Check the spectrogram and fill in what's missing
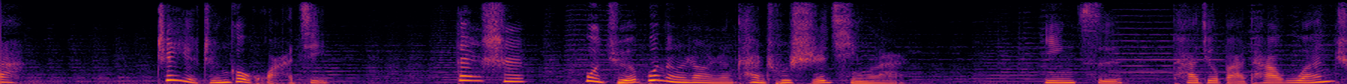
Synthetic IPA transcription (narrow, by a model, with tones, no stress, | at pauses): ʈ͡ʂɤ˥˩jɛ˨˩ʈ͡ʂə˥nko˥˩ʊxwa̰˧˥t͡ɕi˥˩ | t̪a˥˧nʂɻ̩˥˩ | wɔ˨˩t͡ɕɥɛ˧˥pu˥˩nɤ˧˥ŋɻɑ˥˩ŋɻə˧˥nkʰa˥˩nʈ͡ʂʰu˥ʂɻ̩˧˥t͡ɕʰi˧˥ŋla˧˥ | i˥nt͡sʰɹ̩˨˩˦t̪ʰa˥t͡ɕjo˥˩ʊpa˨˩t̪ʰa˥wa˧˥nt͡ɕʰ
